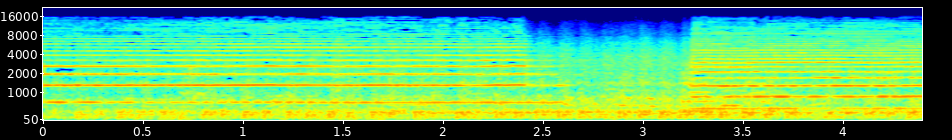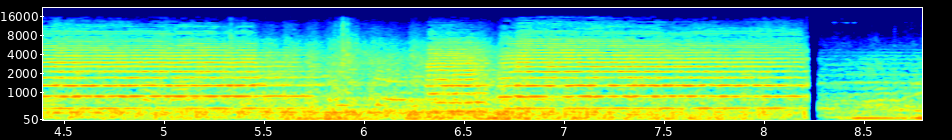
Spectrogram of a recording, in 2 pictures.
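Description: A wind instrument in the procession's music holding long notes: a higher note for about two and a half seconds, then two lower held notes after short breaks.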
